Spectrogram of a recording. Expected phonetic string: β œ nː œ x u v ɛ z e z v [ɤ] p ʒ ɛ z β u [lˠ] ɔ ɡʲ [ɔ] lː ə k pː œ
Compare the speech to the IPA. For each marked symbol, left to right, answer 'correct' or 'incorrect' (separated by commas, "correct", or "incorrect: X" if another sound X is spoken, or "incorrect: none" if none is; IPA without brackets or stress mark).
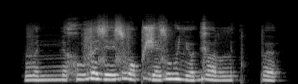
incorrect: ɔ, incorrect: lʲ, correct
